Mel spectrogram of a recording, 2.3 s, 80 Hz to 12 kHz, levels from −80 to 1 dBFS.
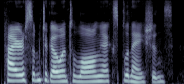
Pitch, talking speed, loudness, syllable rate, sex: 205 Hz, 155 wpm, -21 LUFS, 6.0 syllables/s, female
